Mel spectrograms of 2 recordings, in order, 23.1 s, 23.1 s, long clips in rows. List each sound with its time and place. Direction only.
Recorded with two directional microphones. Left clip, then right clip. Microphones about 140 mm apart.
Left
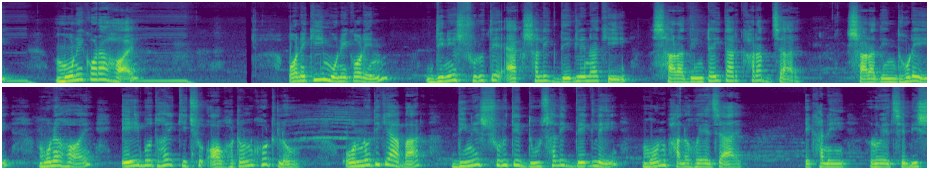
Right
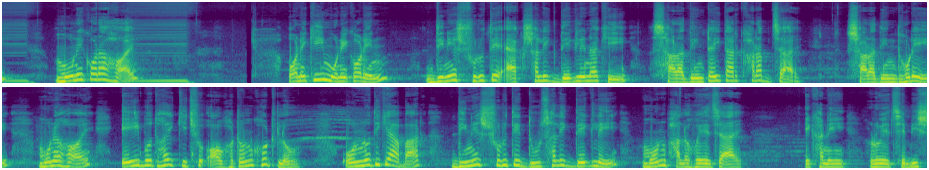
0.7 s speech: 20° right (ahead or behind)
3.6 s speech: 35° right (ahead or behind)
